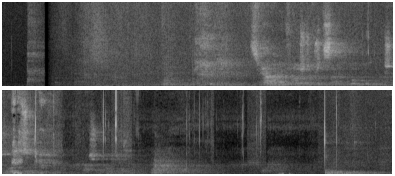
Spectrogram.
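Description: A man's voice rings out over loudspeakers in a large echoing hall.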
